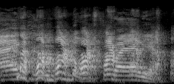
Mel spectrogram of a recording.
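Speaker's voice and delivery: high-pitched mock Australian, laughing; hammed-up Australian accent introduction; bad Australian accent. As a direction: mimic your co-host in a broad bad Australian accent. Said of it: "It went from bad Australian".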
